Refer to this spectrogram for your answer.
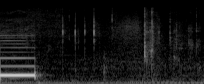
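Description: A phone call being dialed: a short steady tone cuts off, followed by a few light, quick keypad taps and faint rustling, fairly quiet, with no one speaking.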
